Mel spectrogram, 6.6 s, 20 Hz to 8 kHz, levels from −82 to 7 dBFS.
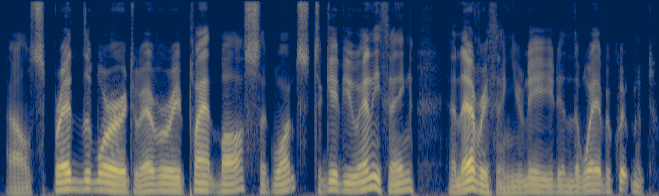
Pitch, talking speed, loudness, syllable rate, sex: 105 Hz, 210 wpm, -20 LUFS, 5.3 syllables/s, male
